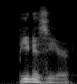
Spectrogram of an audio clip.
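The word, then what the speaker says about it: Binazir: I'm not really good with pronunciation, but it's B-I-N-A-Z-I-R, Benazir.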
